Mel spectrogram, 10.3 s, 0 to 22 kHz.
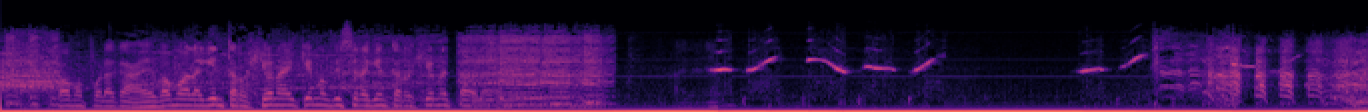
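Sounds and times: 
speech: 0.5 - 4.6
person whistling an imitation of a bird's song: 5.3 - 7.1, 8.1 - 8.7
laughter: 8.6 - 10.2.

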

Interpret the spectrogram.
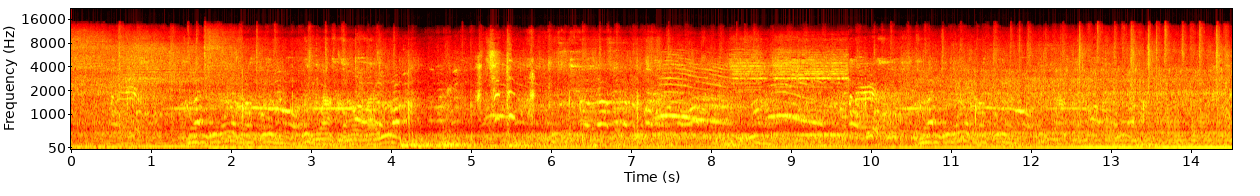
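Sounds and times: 
crowd's overlapping voices and shouts in street unrest: 0.0 - 14.5
low rumble of idling vehicles: 0.0 - 14.5
laughter: 0.5 - 14.5.

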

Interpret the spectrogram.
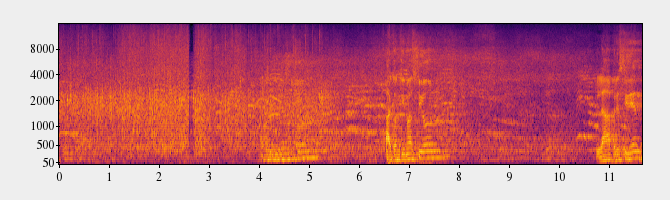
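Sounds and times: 
large crowd applauding in a reverberant ceremonial hall: 0.0 - 7.2
speech: 6.6 - 7.8, 10.8 - 11.6.

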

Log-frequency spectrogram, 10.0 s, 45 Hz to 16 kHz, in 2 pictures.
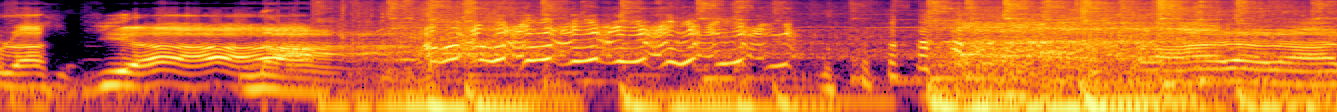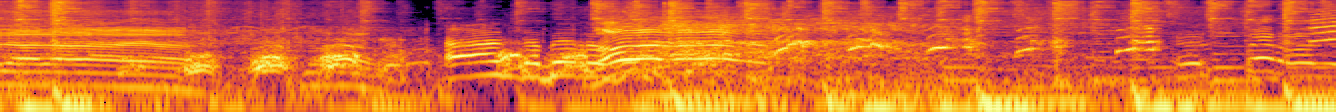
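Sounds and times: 
speech: 0.0 - 2.2, 6.2 - 8.1
laughter: 0.8 - 10.0
dog barking in yappy bursts: 5.7 - 7.3.

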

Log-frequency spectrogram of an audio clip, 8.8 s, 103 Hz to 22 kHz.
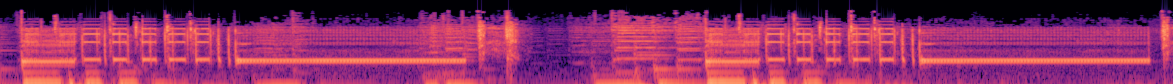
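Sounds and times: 
coin-operated street payphone keypad tones: 0.2 - 3.4, 5.3 - 8.7.

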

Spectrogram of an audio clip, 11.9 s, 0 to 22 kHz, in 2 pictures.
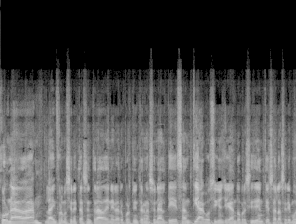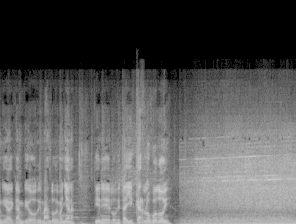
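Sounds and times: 
speech: 0.0 - 9.7
private jet engine roar on the apron after landing: 8.2 - 11.8.

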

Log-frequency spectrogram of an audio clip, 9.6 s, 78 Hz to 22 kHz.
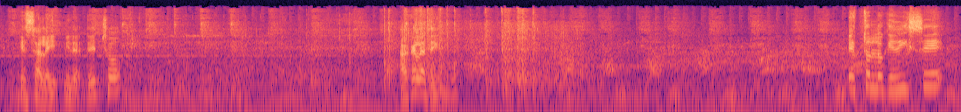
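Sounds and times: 
speech: 0.2 - 1.6, 4.0 - 4.8, 8.4 - 9.5
fireworks exploding at an afternoon fireworks show: 2.2 - 7.5.

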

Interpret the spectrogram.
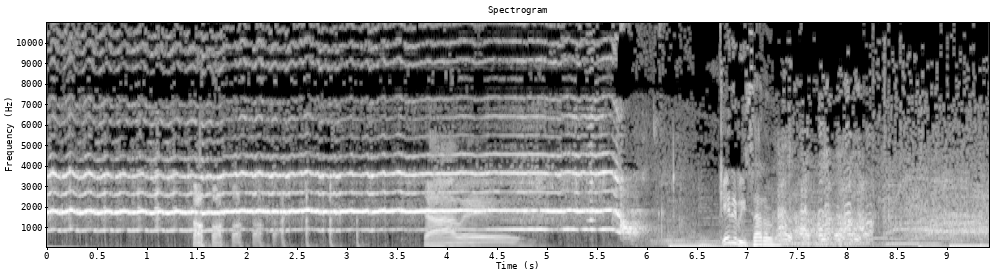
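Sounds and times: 
person screaming: 0.1 - 6.0
laughter: 1.2 - 3.5, 7.0 - 9.4
speech: 6.8 - 8.4.

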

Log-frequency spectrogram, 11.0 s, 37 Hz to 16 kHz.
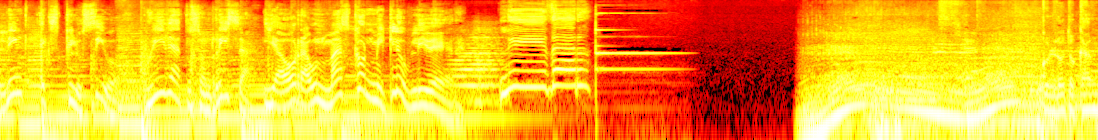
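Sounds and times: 
speech: 0.0 - 6.0, 10.7 - 10.9
sports car engine revving: 8.0 - 10.9.

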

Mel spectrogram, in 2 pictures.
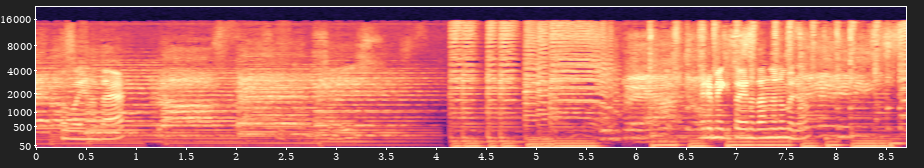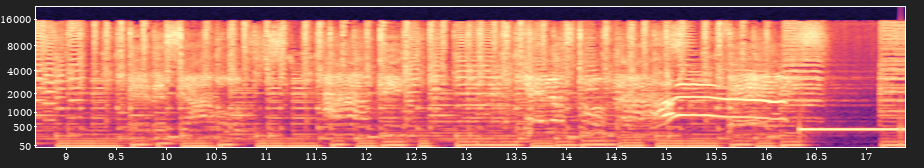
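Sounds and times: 
loud music: 0.0 - 16.5
speech: 0.3 - 2.0, 6.1 - 8.1
telephone ringing tone on an outgoing call: 16.4 - 17.3.

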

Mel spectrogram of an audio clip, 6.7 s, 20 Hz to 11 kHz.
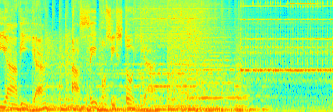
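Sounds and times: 
speech: 0.1 - 3.5
telephone bell ringing: 4.8 - 6.6.

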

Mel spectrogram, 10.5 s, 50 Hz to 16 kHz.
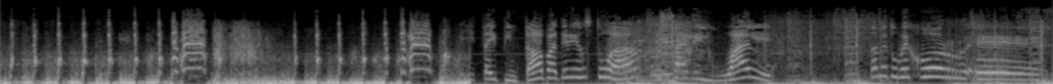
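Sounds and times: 
hen clucking: 0.0 - 4.8
constant low rumble: 0.0 - 10.5
speech: 5.4 - 10.5.

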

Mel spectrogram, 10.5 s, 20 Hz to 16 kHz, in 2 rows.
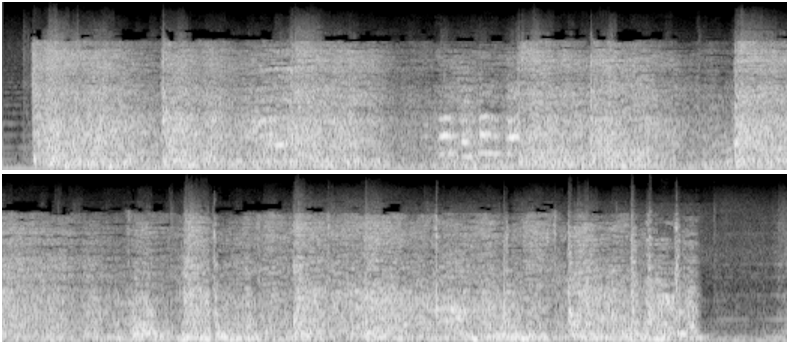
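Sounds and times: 
loud sharp gunshots in a reverberant space: 0.2 - 9.9.

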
